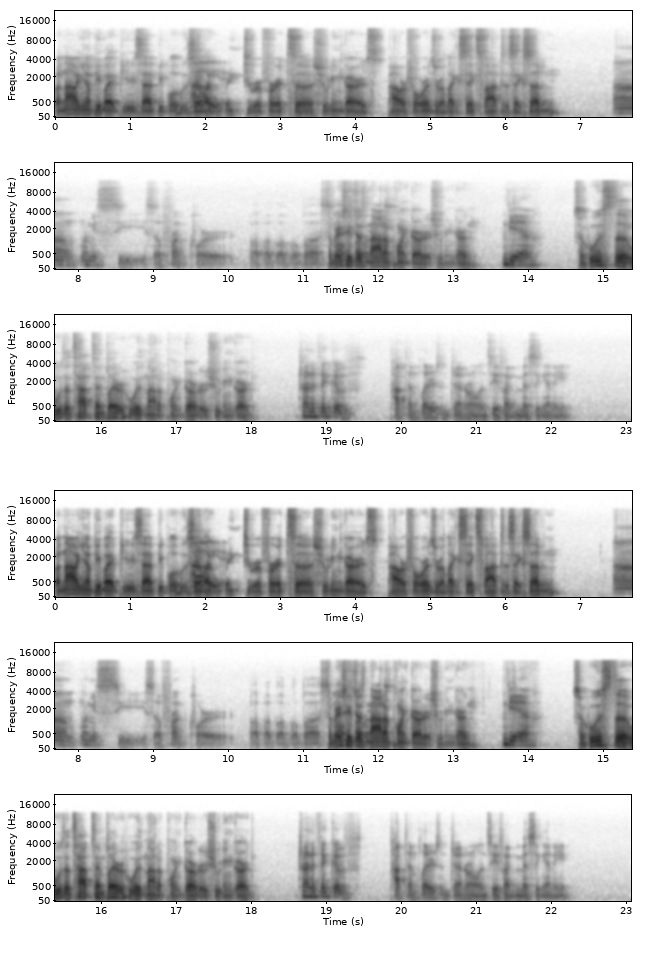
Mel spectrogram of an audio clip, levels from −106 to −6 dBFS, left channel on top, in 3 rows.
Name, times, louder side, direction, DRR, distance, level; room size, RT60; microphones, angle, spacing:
voice 1, 0.0-6.6 11.3-13.3 14.6-18.0, right 4 dB, 60° right, 0.4 m, -27 dB
voice 2, 1.8-2.3 7.4-9.9 10.3-12.0 13.6-14.1 18.6-19.4 19.8-22.2, right 3 dB, 80° right, 1.1 m, -36 dB
15.0 x 8.2 x 2.3 m
head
